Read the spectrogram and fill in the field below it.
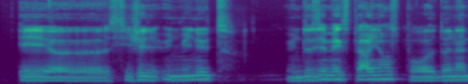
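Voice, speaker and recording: In a very clean recording with a silent background, a man with a fairly low pitch and a dark, mellow tone talks at a moderate pace with fairly even intonation. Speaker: former association president. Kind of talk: podcast conversation.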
